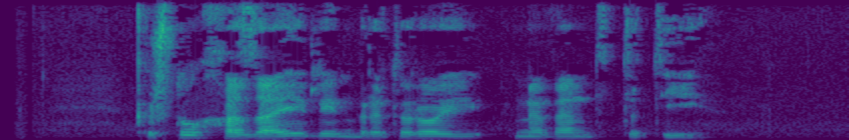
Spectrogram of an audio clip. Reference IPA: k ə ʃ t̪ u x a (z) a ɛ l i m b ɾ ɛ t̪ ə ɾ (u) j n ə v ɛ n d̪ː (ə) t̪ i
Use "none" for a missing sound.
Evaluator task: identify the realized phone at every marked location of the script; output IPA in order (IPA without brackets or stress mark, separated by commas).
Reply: z, ɔ, ə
